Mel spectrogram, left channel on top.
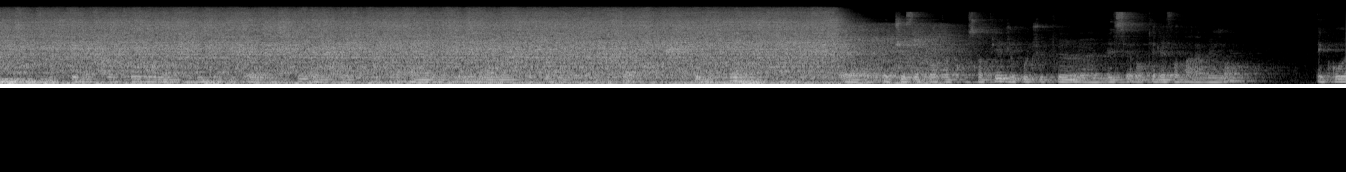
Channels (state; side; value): silent; right; digital silence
